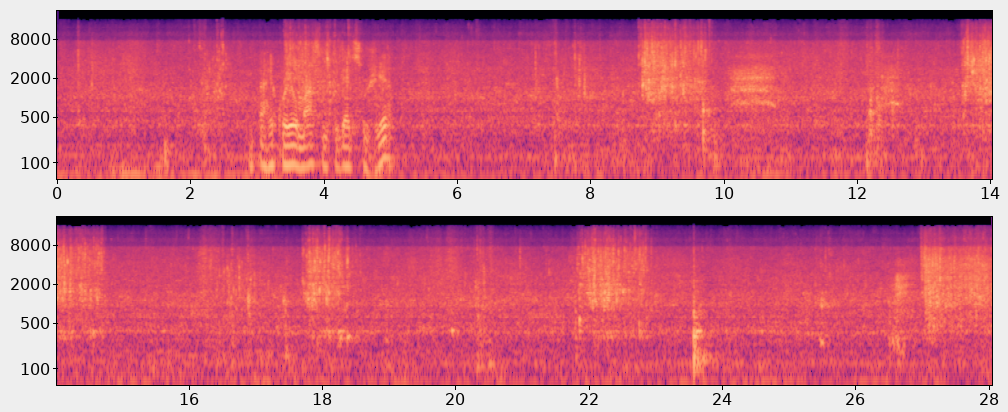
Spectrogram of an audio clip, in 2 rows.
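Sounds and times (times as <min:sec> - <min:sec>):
trickle of running water: 0:00.0 - 0:28.0
water splashing as poured: 0:08.7 - 0:09.8, 0:13.5 - 0:14.8, 0:16.2 - 0:18.7, 0:27.0 - 0:28.0.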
